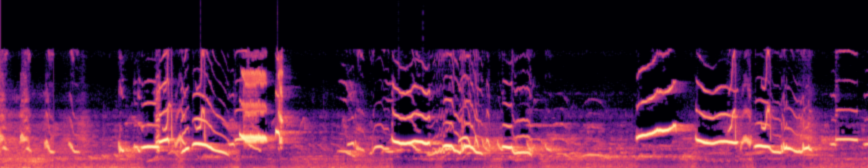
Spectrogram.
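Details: Kacer (Oriental magpie-robin) singing 'nembak': a stuttering run of short notes leads into rich whistled phrases with downward slurs and wavering trills, repeated in bursts.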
